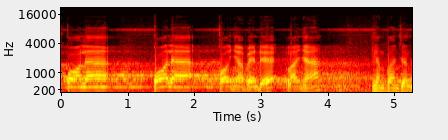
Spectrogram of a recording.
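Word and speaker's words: قَلَى: Gara-gara qanya panjang. Ya, harusnya ma wadda'aka rabbuka wa ma qala. Qala, qanya pendek, lanya yang panjang, jangan dibalik. Qanya yang panjang, lanya pendek. Artinya jauh berbeda. Qala ya murka, ma abghadaka.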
